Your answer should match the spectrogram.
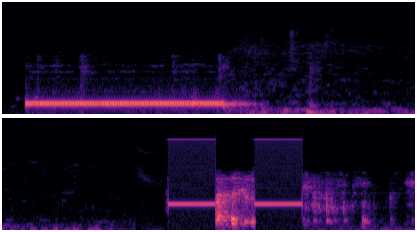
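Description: Telephone ringback tone on a recorded phone call: one steady ring of about two seconds, then faint line noise. Near the end the agent answers, and two short, steady censor bleeps cover the redacted names in the greeting.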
